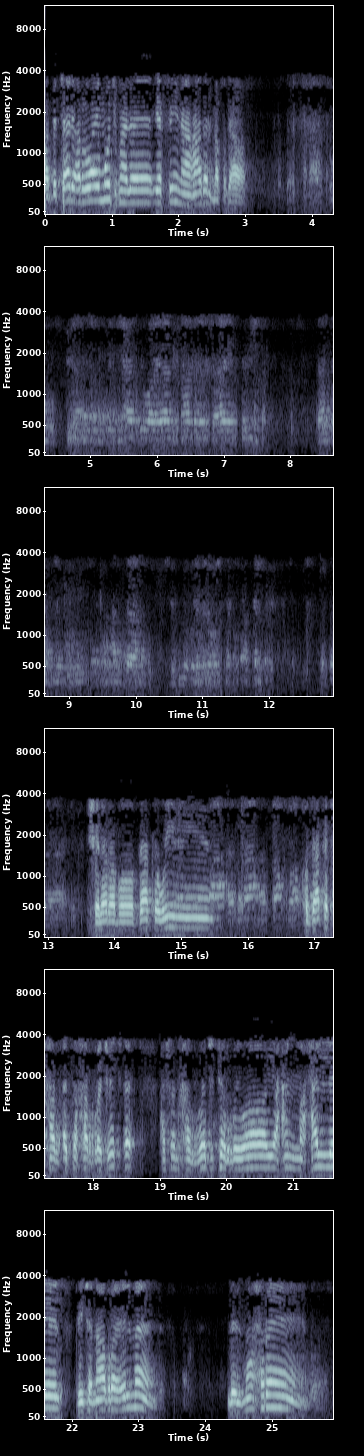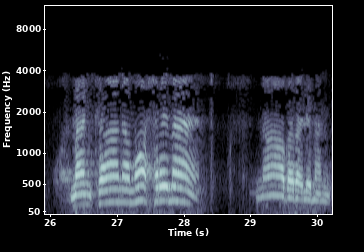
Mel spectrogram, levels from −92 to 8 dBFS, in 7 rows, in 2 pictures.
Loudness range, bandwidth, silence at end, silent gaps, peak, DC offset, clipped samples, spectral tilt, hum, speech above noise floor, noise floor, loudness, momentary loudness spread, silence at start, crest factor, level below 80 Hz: 22 LU; 4 kHz; 0.05 s; none; -4 dBFS; under 0.1%; under 0.1%; -10 dB/octave; none; 49 dB; -69 dBFS; -19 LUFS; 23 LU; 0 s; 18 dB; -58 dBFS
